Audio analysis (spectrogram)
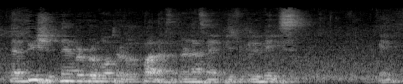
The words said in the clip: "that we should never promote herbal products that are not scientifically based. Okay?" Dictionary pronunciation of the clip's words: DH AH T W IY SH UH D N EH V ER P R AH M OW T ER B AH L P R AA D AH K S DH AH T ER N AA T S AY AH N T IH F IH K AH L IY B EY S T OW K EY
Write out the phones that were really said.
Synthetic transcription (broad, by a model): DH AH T W IY SH UH D N EH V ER P R AH M OW T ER AH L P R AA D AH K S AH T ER L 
